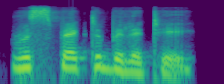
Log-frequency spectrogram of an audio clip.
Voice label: "respectability", Indian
